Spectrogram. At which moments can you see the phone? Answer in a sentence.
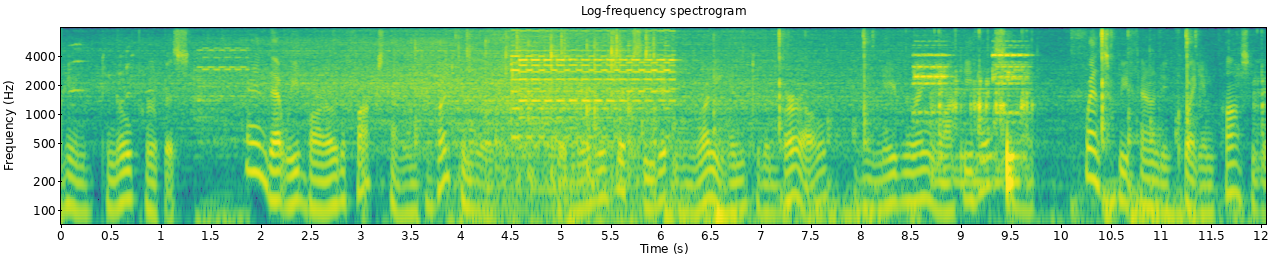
You can hear the phone from 0.1 to 1.9 s, from 4.5 to 6.2 s and from 8.5 to 9.8 s.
